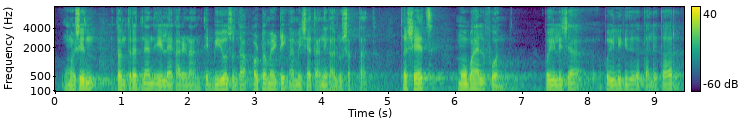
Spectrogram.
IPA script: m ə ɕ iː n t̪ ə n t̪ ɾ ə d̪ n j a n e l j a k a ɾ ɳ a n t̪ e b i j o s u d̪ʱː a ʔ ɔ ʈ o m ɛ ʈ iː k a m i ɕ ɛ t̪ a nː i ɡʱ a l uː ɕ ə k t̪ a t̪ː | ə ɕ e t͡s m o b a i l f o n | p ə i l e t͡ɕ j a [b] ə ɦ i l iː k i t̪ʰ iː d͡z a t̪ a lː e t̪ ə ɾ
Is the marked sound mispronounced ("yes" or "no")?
yes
